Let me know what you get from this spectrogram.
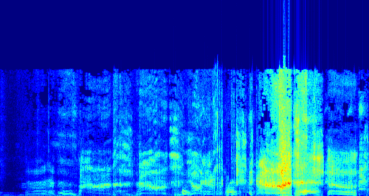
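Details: A puppy that does not want its picture taken makes a string of low, rough growls and whiny groans indoors, rising into a louder, strained yelp-like cry near the end.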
